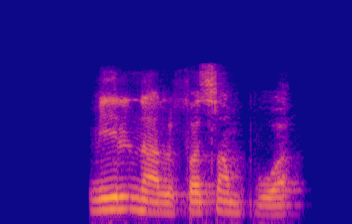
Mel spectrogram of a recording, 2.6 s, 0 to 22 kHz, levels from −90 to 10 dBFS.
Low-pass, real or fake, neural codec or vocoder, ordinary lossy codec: 7.2 kHz; fake; vocoder, 44.1 kHz, 128 mel bands every 512 samples, BigVGAN v2; Opus, 16 kbps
